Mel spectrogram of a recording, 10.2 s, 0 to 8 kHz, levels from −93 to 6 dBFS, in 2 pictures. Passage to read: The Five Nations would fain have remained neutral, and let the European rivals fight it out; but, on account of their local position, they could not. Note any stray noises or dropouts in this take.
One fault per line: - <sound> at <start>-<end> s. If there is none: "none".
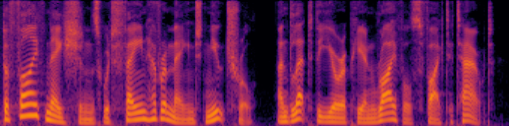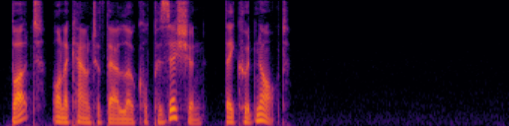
none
